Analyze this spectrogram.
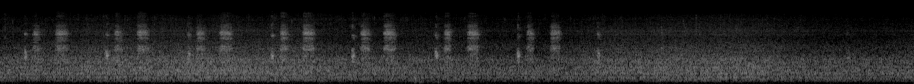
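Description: Red-legged partridge calling: a rapid run of short, sharp chirping notes, three or four a second, that stops about six seconds in, over a steady outdoor hiss.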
